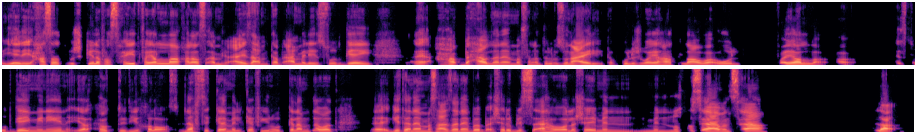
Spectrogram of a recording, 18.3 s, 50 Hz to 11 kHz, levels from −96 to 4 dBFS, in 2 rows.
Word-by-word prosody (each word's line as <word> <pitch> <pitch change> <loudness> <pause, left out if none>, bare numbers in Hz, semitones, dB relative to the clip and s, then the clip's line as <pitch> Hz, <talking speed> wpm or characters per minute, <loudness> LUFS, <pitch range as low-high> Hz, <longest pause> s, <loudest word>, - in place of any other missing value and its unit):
يعني 135 +2 +2
حصلِت 160 +2 +1
مشكلة 165 +5 -1
فصحيت 160 +7 +1
فيلّا 165 +3 +4
خلاص 155 0 +1
أن 145 - -4
مش 130 - -11
عايز 135 0 +1
أعمل 150 -2 +1
طَب 135 - -4
أعمل 145 -2 -1
إيه 150 - -1
الصوت 145 -2 -8
جاي 145 +1 +2 0.4
آآ - - +1
ح - - +1
باحاول 160 +1 +2
أنام 155 +1 -1
مثلًا 160 +1 -7
التليفزيون 140 -1 -6
عالي، 120 -5 +4
طَب 110 - -16
كلّ 160 -1 -5
شوية 155 -1 +1
هاطلع 145 -2 +1
وأقول، 155 +5 0 0.4
فيلّا 135 -1 +5 0.2
آه، - - -6 0.4
الصوت 160 -7 -11
جاي 160 +4 +2
منين 165 +5 -4
يلّا 135 -1 -3
حُط 140 -1 -6
دي 120 0 -8
خلاص، 100 - -3
نَفْس 150 +4 -1
الكلام 160 -2 -2
الكافيين 155 +1 -7
والكلام 150 +1 -4
دَوّة 175 +2 +1 0.4
آآ 120 0 0
جيت 155 +4 -3
أنام 165 +1 +2
مثلًا 160 -2 -1
عايز 155 +1 +1
أنام 160 0 +1
بابقى 140 -1 -2
شارب 155 -2 -4
لسّه 150 -2 +1
قهوة 155 -1 +1
والّا 135 0 0
شاي 155 +1 -1
من 140 -2 -5 0.4
من 120 -1 -7
نُص 150 +1 -7
ساعة 155 -2 +7
من 145 0 -3
ساعة 180 +5 +5 1.1
لأ. - - +5
150 Hz, 195 wpm, -23 LUFS, 140-160 Hz, 1.1 s, ساعة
